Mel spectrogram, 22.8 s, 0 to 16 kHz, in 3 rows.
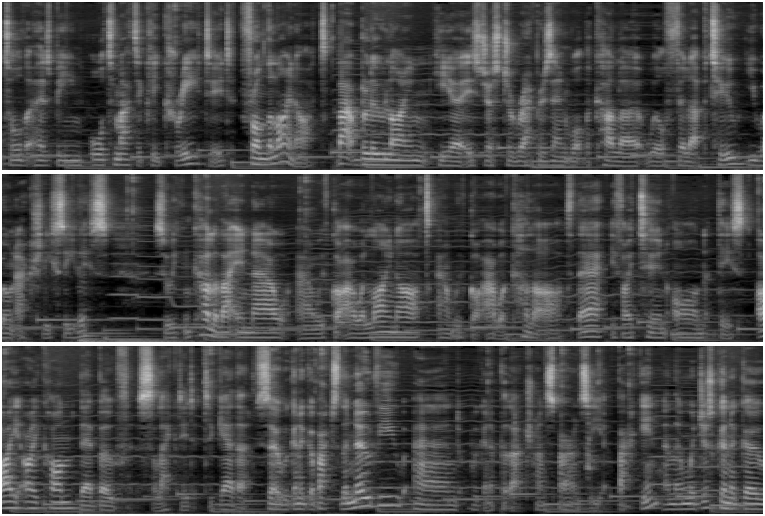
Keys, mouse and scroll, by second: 1.6 click, 3.3 click, 8.8 click, 15.1 click, 21.1 click, 21.8-22.8 scroll up 1.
